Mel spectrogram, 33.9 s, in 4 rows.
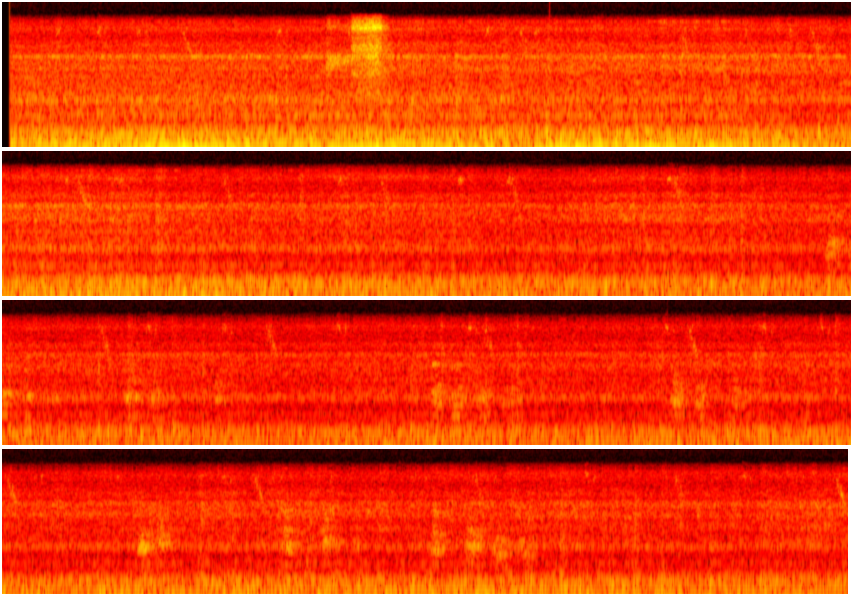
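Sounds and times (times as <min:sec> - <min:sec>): diesel locomotive rumbling past: 0:00.0 - 0:33.9
freight cars rolling on rails: 0:00.1 - 0:33.9.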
